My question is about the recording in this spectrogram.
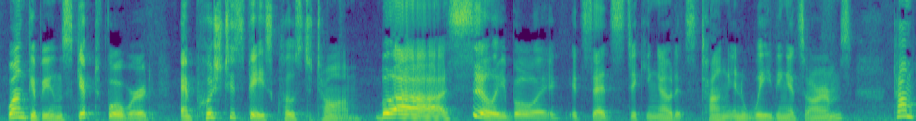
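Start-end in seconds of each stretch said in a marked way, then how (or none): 3.8-5.6 loud blah, then drawn-out teasing; a put-on creature's jeer; taunting creature. A narrator's reading. Gaboon pushing its face close to Tom, taunting.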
